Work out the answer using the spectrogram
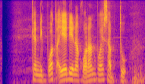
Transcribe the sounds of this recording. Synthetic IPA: kɛndipɔt̪a̰jadinakoɾanpɔɛsab̚t̪u

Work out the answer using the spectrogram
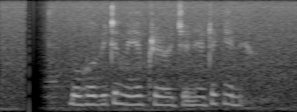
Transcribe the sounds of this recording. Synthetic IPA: boɦoʋiʈəmeːpreʋɐd͡ʒɐnejəʈəɡene

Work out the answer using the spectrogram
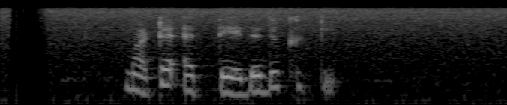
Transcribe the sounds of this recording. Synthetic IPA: maʈəʔæt̪ːeːd̪əd̪ukəki

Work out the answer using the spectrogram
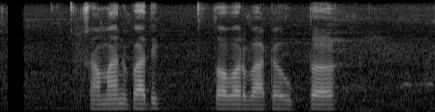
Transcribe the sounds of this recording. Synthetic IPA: samanupad̪ik̚ | t̪ʌβʌrbaʈʌukt̪ʌ

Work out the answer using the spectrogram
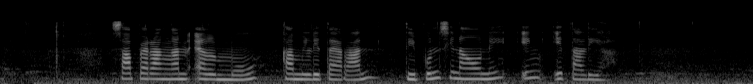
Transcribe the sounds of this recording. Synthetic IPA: sapeɾaŋanɛlmo | kamilit̪eɾan | d̪̥i̤pʊnsinaoniɪŋit̪alia

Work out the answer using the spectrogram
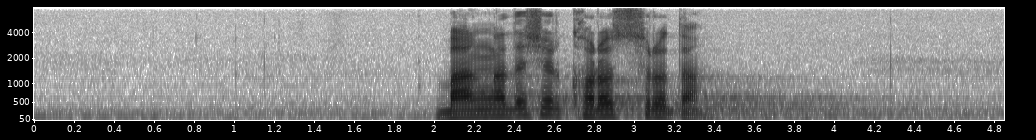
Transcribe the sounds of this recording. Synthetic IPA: baŋlad̪eʃeɾkʰɔɾotsɾot̪a̰

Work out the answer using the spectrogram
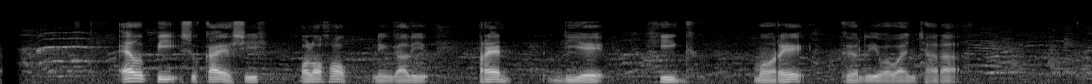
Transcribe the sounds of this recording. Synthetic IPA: ʔɛlpisukaɛsih | ɔlɔɦɔk̚niŋɡali | pɾɛd̚ | diɛ | hiɡ | mɔɾɛ | kɨrdiwawaɲt͡ʃaɾa̰

